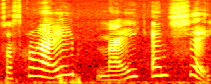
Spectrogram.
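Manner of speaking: high, slow mum voice. Asking viewers to subscribe, like and share, in Abner's mother's voice. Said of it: "I am saying this in Abner's mother's voice".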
